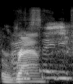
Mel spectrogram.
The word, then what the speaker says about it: Reims: Before coming here, I went back to so yeah, I stayed with his family in Reims, France. I'm pretty sure that's how you're supposed to pronounce it.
